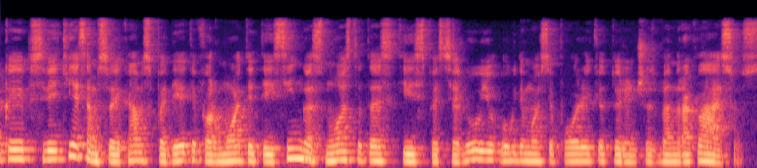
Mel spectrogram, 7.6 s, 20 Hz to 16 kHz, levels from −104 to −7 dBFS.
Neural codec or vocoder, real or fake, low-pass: none; real; 10.8 kHz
